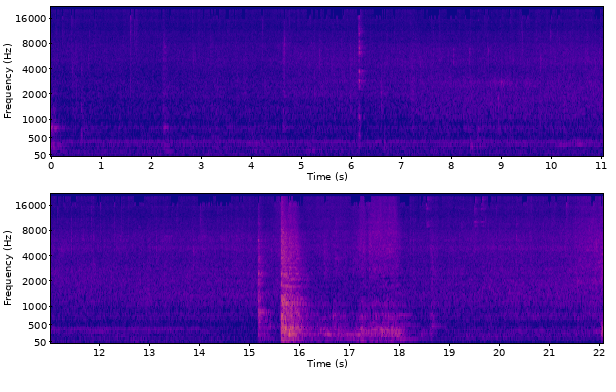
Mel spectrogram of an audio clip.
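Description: Washed chicken tipped into a hot pan and sautéed, producing a low, steady sizzle for a long stretch, then a sudden louder burst of splashing sizzle and clatter near the end as the pieces land and are stirred, with no talking.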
